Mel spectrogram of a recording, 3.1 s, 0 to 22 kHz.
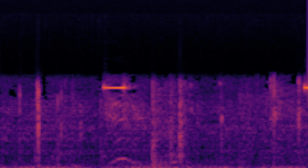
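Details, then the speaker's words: Turnigy 9XR Pro transmitter with Banggood 4-in-1 multiprotocol module v1.2, manual bind attempted with drone: short high beeps repeating every couple of seconds as bind signal is sent, drone never links; receiver not binding. "okay you can hear it sending the vine signal but nothing is happening to the drone"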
